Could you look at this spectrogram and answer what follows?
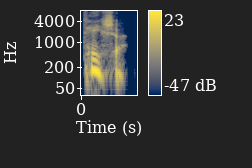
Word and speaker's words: Taoiseach: I have to, it's written, it is spelled Taoiseach, which, if I'm reading it, I would think it's Taoiseach, but because, of course, it's a Gaelic, it's Taoiseach.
